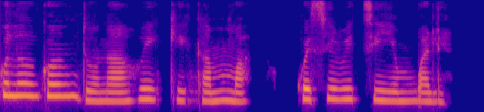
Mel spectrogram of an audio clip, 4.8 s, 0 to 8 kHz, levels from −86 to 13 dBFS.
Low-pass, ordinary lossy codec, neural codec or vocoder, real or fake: none; none; codec, 16 kHz, 2 kbps, X-Codec, WavLM features, trained on Multilingual LibriSpeech; fake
